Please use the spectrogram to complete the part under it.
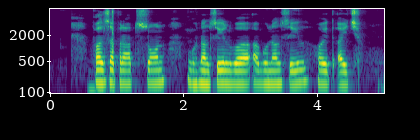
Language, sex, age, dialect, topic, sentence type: Maithili, male, 18-24, Southern/Standard, agriculture, statement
